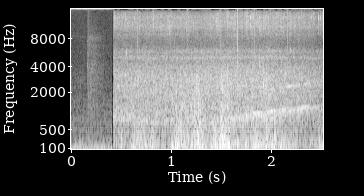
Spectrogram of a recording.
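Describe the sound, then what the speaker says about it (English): Heavy rain pours steadily with rumbling thunder during a monsoon thunderstorm in the Imperial Valley, a loud continuous wash with low booming swells and no voices. "Strong winds, a massive amount of rainfall, and some even reported seeing and hearing hail."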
